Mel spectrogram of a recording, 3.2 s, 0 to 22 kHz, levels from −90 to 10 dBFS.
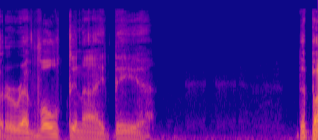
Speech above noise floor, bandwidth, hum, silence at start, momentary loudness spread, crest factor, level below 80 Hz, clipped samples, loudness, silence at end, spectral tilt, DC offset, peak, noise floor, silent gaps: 33 dB; 16.5 kHz; none; 0 s; 11 LU; 28 dB; -46 dBFS; under 0.1%; -30 LUFS; 0 s; -5.5 dB/octave; under 0.1%; 0 dBFS; -62 dBFS; none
